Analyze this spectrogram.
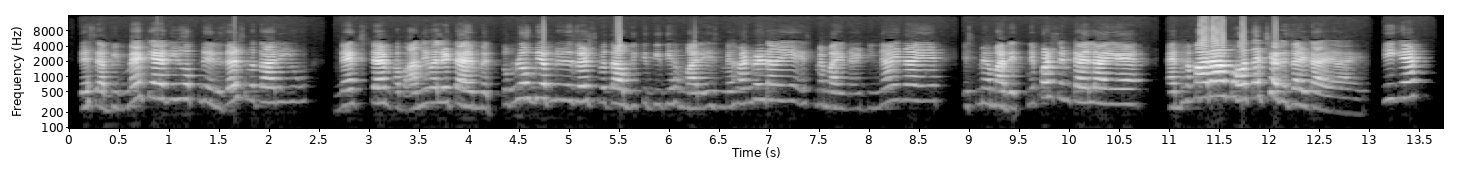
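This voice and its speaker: A raised, projected voice with a bright, sharp tone moves at a moderate pace, showing ordinary pitch variation and big swings in loudness. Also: woman, high pitch for a woman. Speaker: online educator and exam mentor. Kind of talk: educational vlog talking to students. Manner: casual, chatty.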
